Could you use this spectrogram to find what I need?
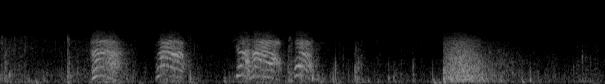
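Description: A horse whinnies shrilly.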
